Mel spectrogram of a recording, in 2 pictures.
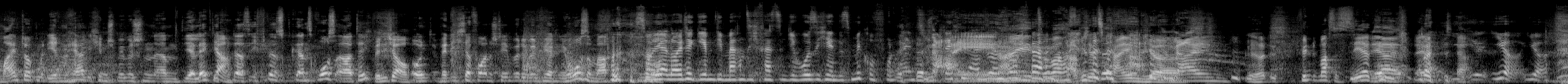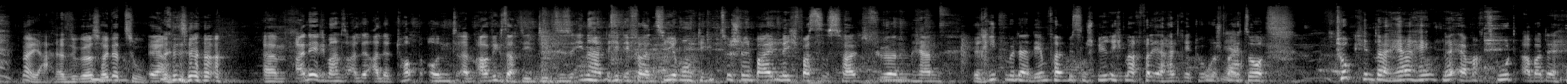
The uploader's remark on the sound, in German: Live vom Dunkelroten Tisch aus dem Neckarstadion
